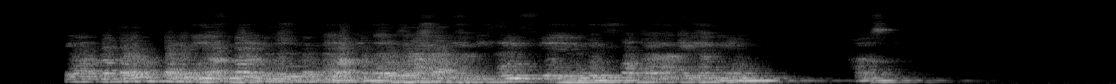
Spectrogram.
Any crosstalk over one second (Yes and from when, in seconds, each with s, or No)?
Yes, from 1.6 s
